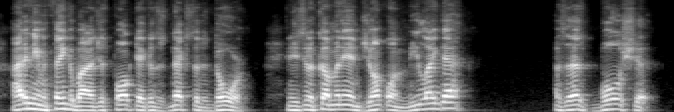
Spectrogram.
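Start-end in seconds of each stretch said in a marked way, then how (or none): 5.9-6.5 put-on straight-out blunt tone. Retelling his own complaint to the master sergeant: retelling his own blunt complaint. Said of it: "that's how I said it to the master sergeant".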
